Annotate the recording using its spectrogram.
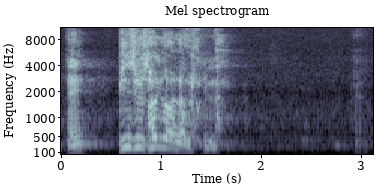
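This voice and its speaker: A middle-aged male pastor giving a conversational sermon, animated, jumping between loud outbursts and soft asides and joking with the congregation. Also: high voice, moderate pace.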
